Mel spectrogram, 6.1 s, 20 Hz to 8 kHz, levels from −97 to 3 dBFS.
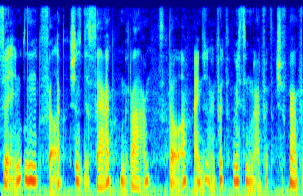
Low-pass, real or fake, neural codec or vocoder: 7.2 kHz; fake; autoencoder, 22.05 kHz, a latent of 192 numbers a frame, VITS, trained on many speakers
